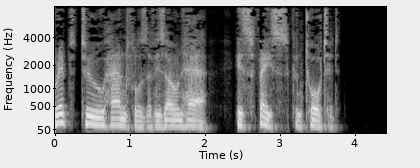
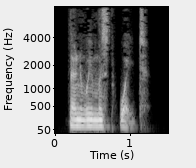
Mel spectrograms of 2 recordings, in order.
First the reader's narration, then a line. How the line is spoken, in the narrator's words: Through gritted teeth, I said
